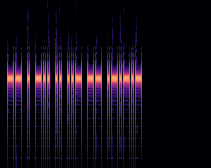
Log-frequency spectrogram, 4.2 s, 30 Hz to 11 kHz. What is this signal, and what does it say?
Morse code, heard as a keyed tone, about 30 wpm, 700 Hz. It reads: MEDIUM.
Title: Sentences from Top 1000 Words - Review Part 6 - 30wpm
